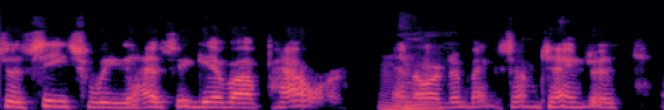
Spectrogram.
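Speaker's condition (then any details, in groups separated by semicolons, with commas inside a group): ALS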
